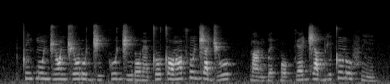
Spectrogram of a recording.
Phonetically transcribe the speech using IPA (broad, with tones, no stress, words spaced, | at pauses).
tĩ˧k͡pũ˧d͡ʒɔ̃˧ d͡ʒo˧ɾu˨ d͡ʒi˨ku˧d͡ʒi˨ ɾo˨ ɾɛ̃˨to˧tɔ˧ ɾɔ̃˦sũ˦d͡ʒa˦˨d͡ʒu˨˦ | k͡pã˨ɡ͡bɛ˨k͡po˨ kɛ˨˦d͡ʒa˦˨ bi˨˦tũ˦ ɾu˧fĩ˨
